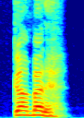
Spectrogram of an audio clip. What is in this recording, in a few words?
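"ganbare", firm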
